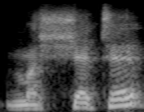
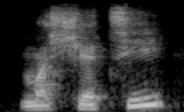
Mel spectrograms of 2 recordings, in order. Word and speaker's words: machete: already have it pronunciation somebody said machete it's actually machete and one speaker spoke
